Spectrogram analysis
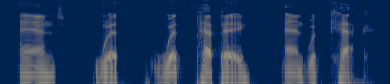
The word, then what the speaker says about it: Kek: That Kek was the name of an ancient Egyptian deity, a frog-headed one. Also worth noting, it can also be pronounced Kuk.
